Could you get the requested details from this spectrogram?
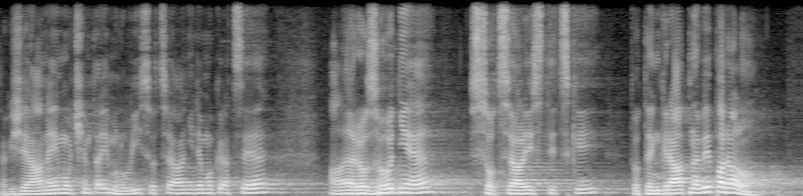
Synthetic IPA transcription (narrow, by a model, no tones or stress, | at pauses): t̪aɡʒɛjaːnɛjɪmo̞t͡ʃɛmt̪adɪmluviːso̞t͡sɪjaːlɲiːdɛmo̞kɾat͡sɪjɛ | ʔalɛɾo̞zɦo̞dɲɛso̞t͡sɪalɪst̪ɪt͡skɪ | t̪o̞t̪ɛŋkɾaːt̪nɛvɪpadalo̞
